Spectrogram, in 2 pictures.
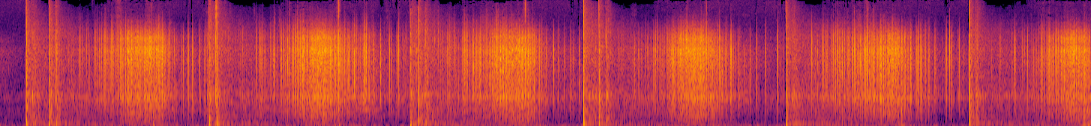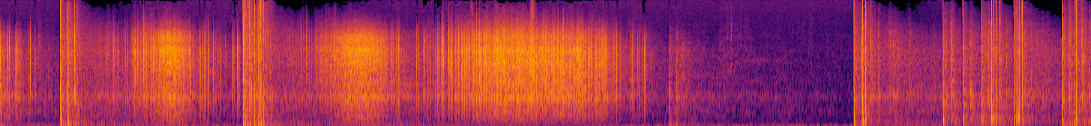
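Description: Aerial firework shells bursting with sharp bangs every two to three seconds, each bang followed by a second or so of crackling from the bursting stars. It eases off for a couple of seconds, then a rapid run of bangs starts near the end.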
